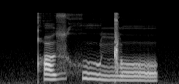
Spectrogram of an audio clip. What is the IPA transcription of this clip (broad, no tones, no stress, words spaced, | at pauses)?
qʰuzxu ŋ͡ǁo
